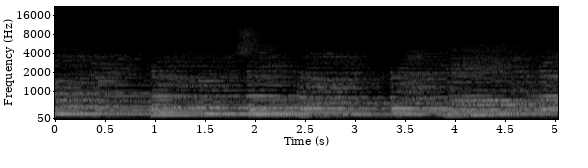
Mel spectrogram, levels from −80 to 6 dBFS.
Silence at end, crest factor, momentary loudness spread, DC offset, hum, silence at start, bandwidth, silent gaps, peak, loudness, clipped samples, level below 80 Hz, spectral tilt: 0 s; 14 dB; 6 LU; under 0.1%; none; 0 s; 12 kHz; none; -28 dBFS; -42 LUFS; under 0.1%; -80 dBFS; -7 dB/octave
